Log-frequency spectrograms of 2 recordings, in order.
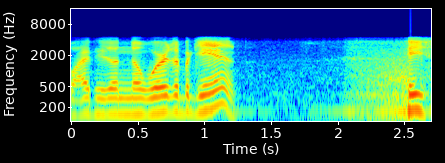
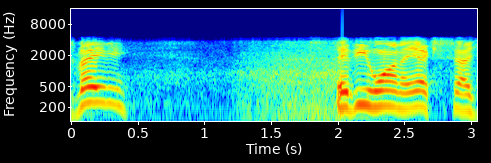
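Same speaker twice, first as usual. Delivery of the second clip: lightly voiced wife, pitched higher; wife's voice; 7 semitones higher than usual. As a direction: raise the pitch a little to play his wife. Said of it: "And she says".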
